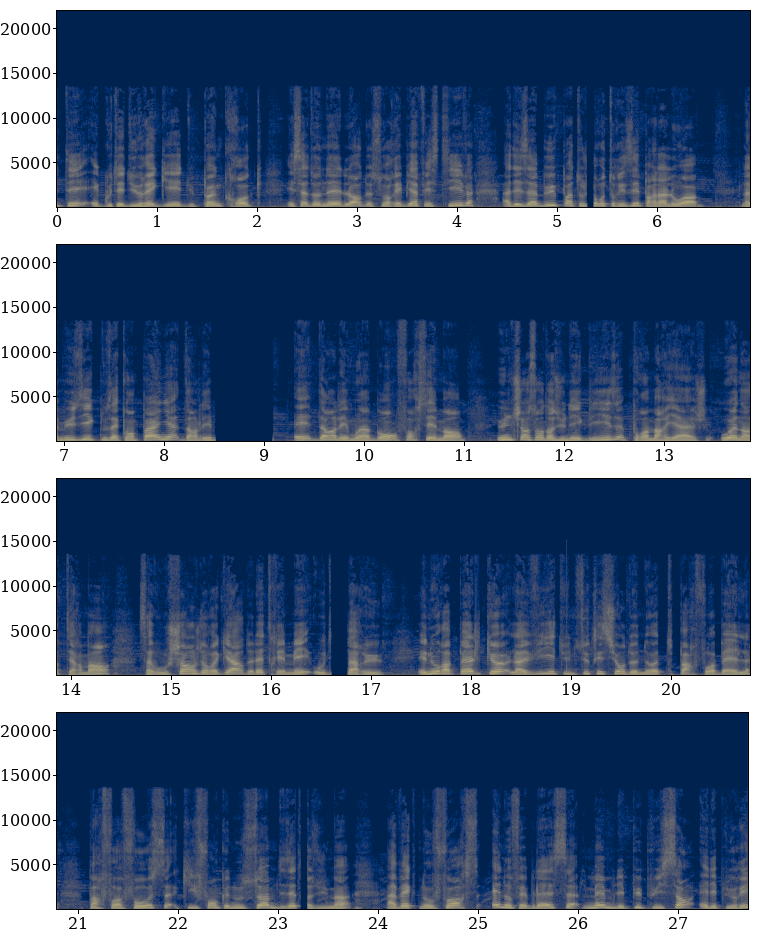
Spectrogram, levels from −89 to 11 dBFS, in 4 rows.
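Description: A short stutter, a tiny slice of sound heard twice, hits at 3.89 s, and the same hiccup returns at 13.94, 18.96 and 23.99 s. These are overlapping chunks: the audio was handled in 5.0 s blocks, and each block restarted about 23 ms before the previous one finished, so that sliver replays at the join.

Between those stutters the sound drops out abruptly, fading to silence in about 8 ms, at 5.30 to 5.39 s (72 ms), 8.51 to 9.10 s (552 ms), 16.60 to 16.78 s (168 ms) and 23.22 to 23.31 s (72 ms). This is digital broadcast dropout. The receiver lost valid frames and muted until clean data resumed, so whatever was transmitted during each gap is simply missing.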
